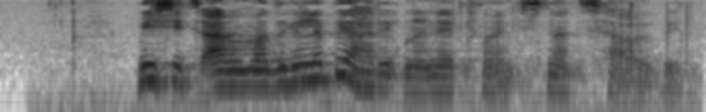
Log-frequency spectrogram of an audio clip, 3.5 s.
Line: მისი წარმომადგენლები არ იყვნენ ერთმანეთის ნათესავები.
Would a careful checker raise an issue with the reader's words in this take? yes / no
no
